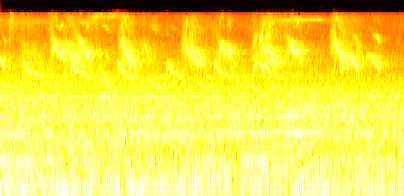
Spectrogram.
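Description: Small birds chirping: quick, high, falling chirps, several a second, over a low steady rumble.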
